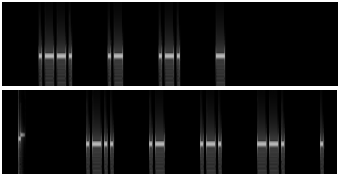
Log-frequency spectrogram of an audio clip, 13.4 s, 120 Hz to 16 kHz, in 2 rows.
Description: Morse code, heard as a keyed tone, about 20 wpm, spaced as for 9 wpm, 700 Hz. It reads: PART LARGE
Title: 4x Character Spacing - Top 300 Words - 20wpm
